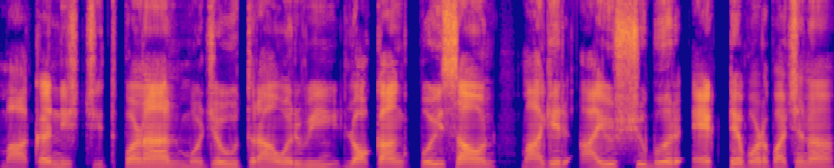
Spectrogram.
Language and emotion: Goan Konkani, fearful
